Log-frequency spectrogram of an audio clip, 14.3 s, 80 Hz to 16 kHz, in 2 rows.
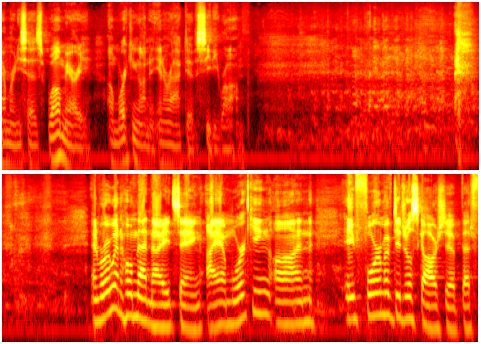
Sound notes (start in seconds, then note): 4.1 laughter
